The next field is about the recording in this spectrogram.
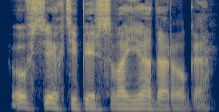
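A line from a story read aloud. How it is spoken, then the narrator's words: Sighing. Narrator (Russian): вздохнул он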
